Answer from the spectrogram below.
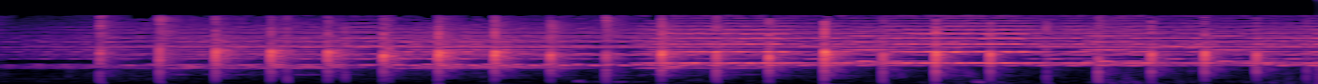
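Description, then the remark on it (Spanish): Steady, rhythmic clapping behind the studio glass, about three or four sharp claps per second for several seconds, over a faint sustained tonal hum, with no one speaking. “Hay aplausos detrás de la pecera, ¿eh?”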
